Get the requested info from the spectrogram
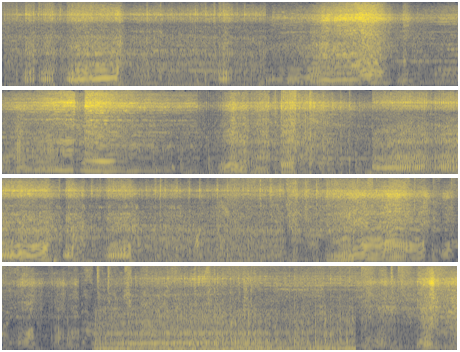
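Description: KTM enduro motorcycle engine revving hard over and over in a series of rising sweeps, each dropping away as the throttle shuts or a gear changes, as the bike is ridden over bumpy dirt. Near the end it holds a steadier, lower note for a few seconds.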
